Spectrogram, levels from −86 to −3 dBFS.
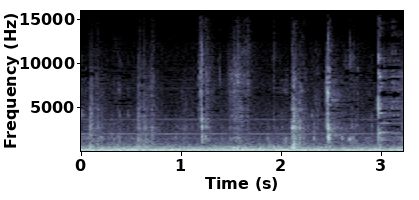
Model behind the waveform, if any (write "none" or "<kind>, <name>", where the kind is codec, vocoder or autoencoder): none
